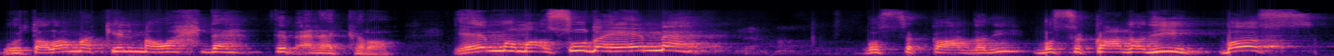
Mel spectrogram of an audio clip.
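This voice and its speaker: Talking fast in a high voice with big pitch swings, an Egyptian-accented man gives a classroom grammar lesson on Arabic. He repeats the rules again and again and plays out the questions his students ask.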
